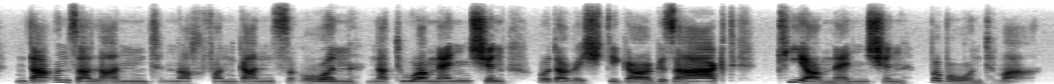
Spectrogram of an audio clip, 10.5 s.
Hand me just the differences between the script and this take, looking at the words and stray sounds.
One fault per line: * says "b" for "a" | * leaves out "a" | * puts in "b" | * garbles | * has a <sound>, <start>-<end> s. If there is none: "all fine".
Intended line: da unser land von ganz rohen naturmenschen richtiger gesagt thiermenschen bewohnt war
* puts in "noch"
* puts in "oder"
